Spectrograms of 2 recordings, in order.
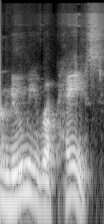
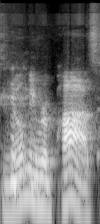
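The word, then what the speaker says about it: Noomi Rapace: That is the way you pronounce it. I've been calling her Nomi Rapace for so long, and it's Nomi Rapace.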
